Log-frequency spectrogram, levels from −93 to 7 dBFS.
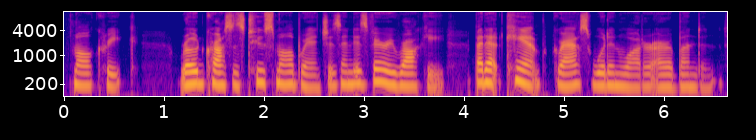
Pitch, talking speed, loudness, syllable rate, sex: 190 Hz, 170 wpm, -20 LUFS, 4.9 syllables/s, female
